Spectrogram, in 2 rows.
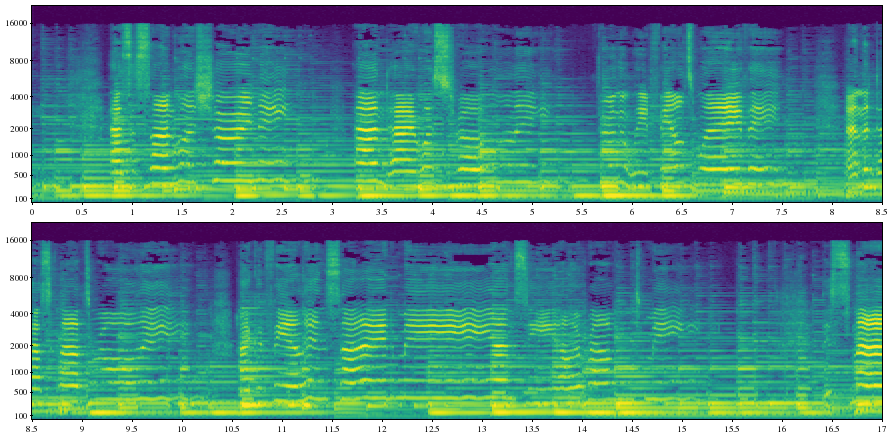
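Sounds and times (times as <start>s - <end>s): acoustic guitar: 0.0s - 17.0s
woman singing folk song: 0.0s - 17.0s.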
